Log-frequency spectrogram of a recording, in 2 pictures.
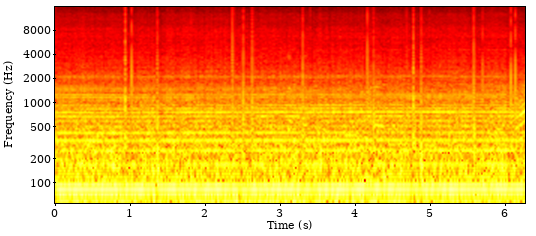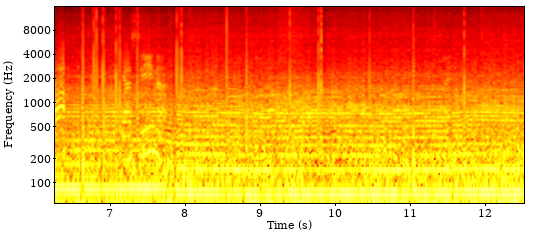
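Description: A motorcycle engine hums steadily up close at speed.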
